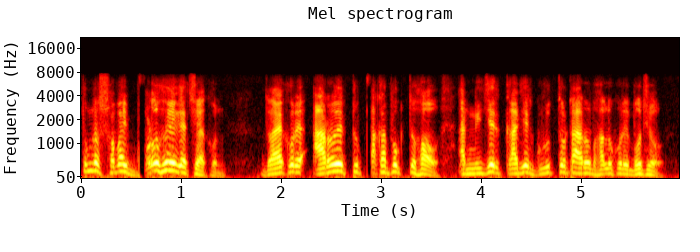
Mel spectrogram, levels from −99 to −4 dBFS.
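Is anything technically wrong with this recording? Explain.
Yes. There are two problems.

The AMR wideband (HD Voice) codec is audible throughout. The speech sounds rough and raspy, which points to a low rate near 8.85 kbit/s. At that rate the vocal tract model and pulse excitation are too coarse to carry the voice cleanly.

Lost AMR speech frames occur at 0.58 to 0.68 s and 2.85 to 2.95 s. The first gap lasts about 60 ms, the second about 40 ms, which fits three and two 20 ms frames. The decoder repeats its last good settings with falling gain. Each gap is a quick fade to near silence before the voice returns weak.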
